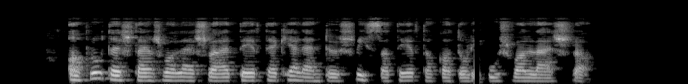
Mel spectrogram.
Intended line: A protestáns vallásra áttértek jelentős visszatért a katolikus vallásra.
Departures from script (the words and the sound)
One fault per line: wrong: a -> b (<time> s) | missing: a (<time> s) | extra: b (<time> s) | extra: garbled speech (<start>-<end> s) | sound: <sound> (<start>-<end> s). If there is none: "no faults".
sound: dropout (4.7-4.8 s)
